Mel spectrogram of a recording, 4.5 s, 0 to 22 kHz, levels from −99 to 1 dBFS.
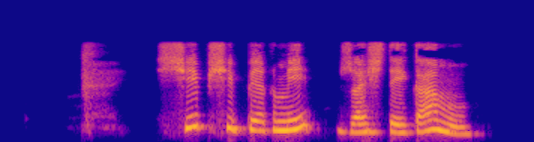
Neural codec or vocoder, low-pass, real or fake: codec, 16 kHz in and 24 kHz out, 1 kbps, XY-Tokenizer; 7.2 kHz; fake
